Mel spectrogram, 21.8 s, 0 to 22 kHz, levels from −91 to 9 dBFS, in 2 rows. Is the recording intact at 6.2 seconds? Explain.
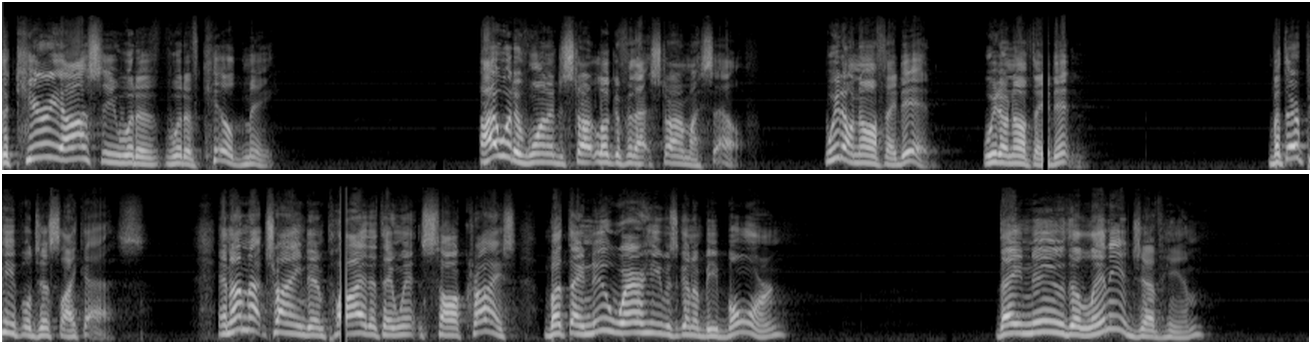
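Yes, the speech at 6.2 s plays through cleanly, with no dropout, click, distortion or other fault at that moment.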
